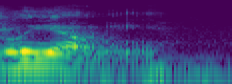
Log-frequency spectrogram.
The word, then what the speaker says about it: Leone: The name is spelled L-E-O-N-E. – Mm. – Mm. Yeah, it's difficult. I went to school with a guy whose last name was L-E-O-N-E, and it was pronounced Leonie.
